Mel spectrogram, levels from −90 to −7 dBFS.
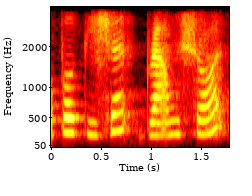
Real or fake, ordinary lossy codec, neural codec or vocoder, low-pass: fake; AAC, 16 kbps; codec, 24 kHz, 1.2 kbps, DualCodec; 3.6 kHz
